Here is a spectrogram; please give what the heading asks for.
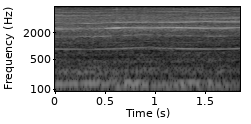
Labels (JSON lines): {"label": "anthrophony, boat engine", "recorder": "SoundTrap 500"}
